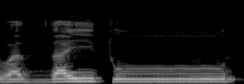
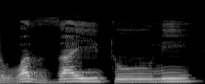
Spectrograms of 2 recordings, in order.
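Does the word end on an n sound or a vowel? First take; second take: n sound; vowel. First: The word ends on a final n sound. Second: The word ends with an added vowel. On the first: The reciter stops at the verse end. "तो हम यहाँ रुक रहे हैं।" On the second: The reciter carries on into the next verse. "अगर आप मिलाना चाहते हैं तो फिर"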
